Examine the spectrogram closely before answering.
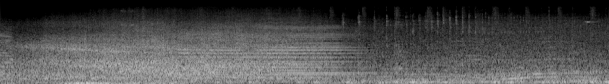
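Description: Commuter train running along the track with a loud rushing noise, its horn sounding for about two seconds in the middle. A short rising tone follows near the end.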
